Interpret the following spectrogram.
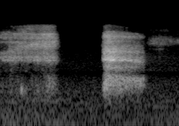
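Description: A man drawing two audible breaths, the first just under a second long, the second shorter after a brief silence.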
